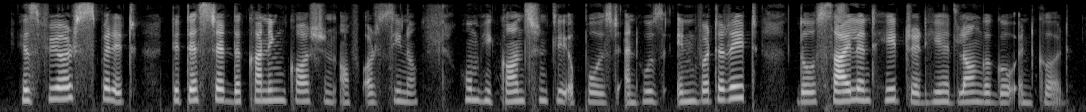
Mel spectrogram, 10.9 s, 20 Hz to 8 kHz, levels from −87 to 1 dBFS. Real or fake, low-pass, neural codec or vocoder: real; 7.2 kHz; none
